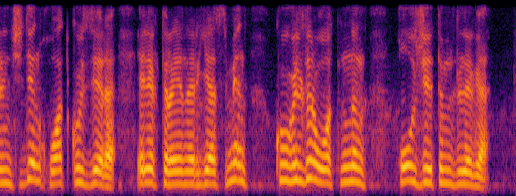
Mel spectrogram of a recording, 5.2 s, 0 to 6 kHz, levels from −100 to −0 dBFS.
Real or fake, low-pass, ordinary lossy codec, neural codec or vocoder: fake; 5.4 kHz; none; vocoder, 22.05 kHz, 80 mel bands, HiFi-GAN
